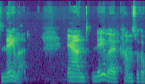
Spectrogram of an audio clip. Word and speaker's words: naled: with diome the active ingredient is Ned I pronounced it naled because I read it but it's Ned and Ned comes with a whole host of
